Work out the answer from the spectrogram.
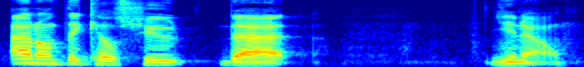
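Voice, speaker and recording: A man's voice: medium pitch, animated, a little slow, fairly bright tone. A man co-hosting a sports podcast in casual chat, hedging his takes and then backing them with numbers. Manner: hedging, analytical, cites stats. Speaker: podcast co-host.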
